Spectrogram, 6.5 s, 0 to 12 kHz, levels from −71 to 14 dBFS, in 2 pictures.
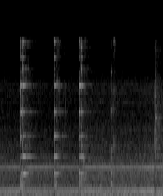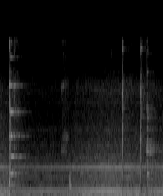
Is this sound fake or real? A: real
